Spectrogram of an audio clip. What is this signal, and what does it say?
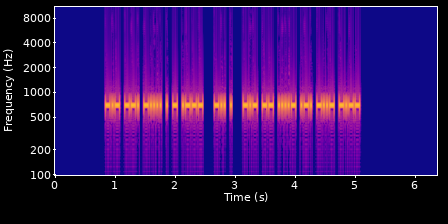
Morse code, heard as a keyed tone, about 45 wpm, 700 Hz. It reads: KG6ETJ DE KM4RXY
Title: USA Callsign DE Callsign 45wpm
